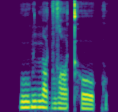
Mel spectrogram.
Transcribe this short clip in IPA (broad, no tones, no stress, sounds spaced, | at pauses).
u ɡ n i ɡ zˤ æ kʰ o k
